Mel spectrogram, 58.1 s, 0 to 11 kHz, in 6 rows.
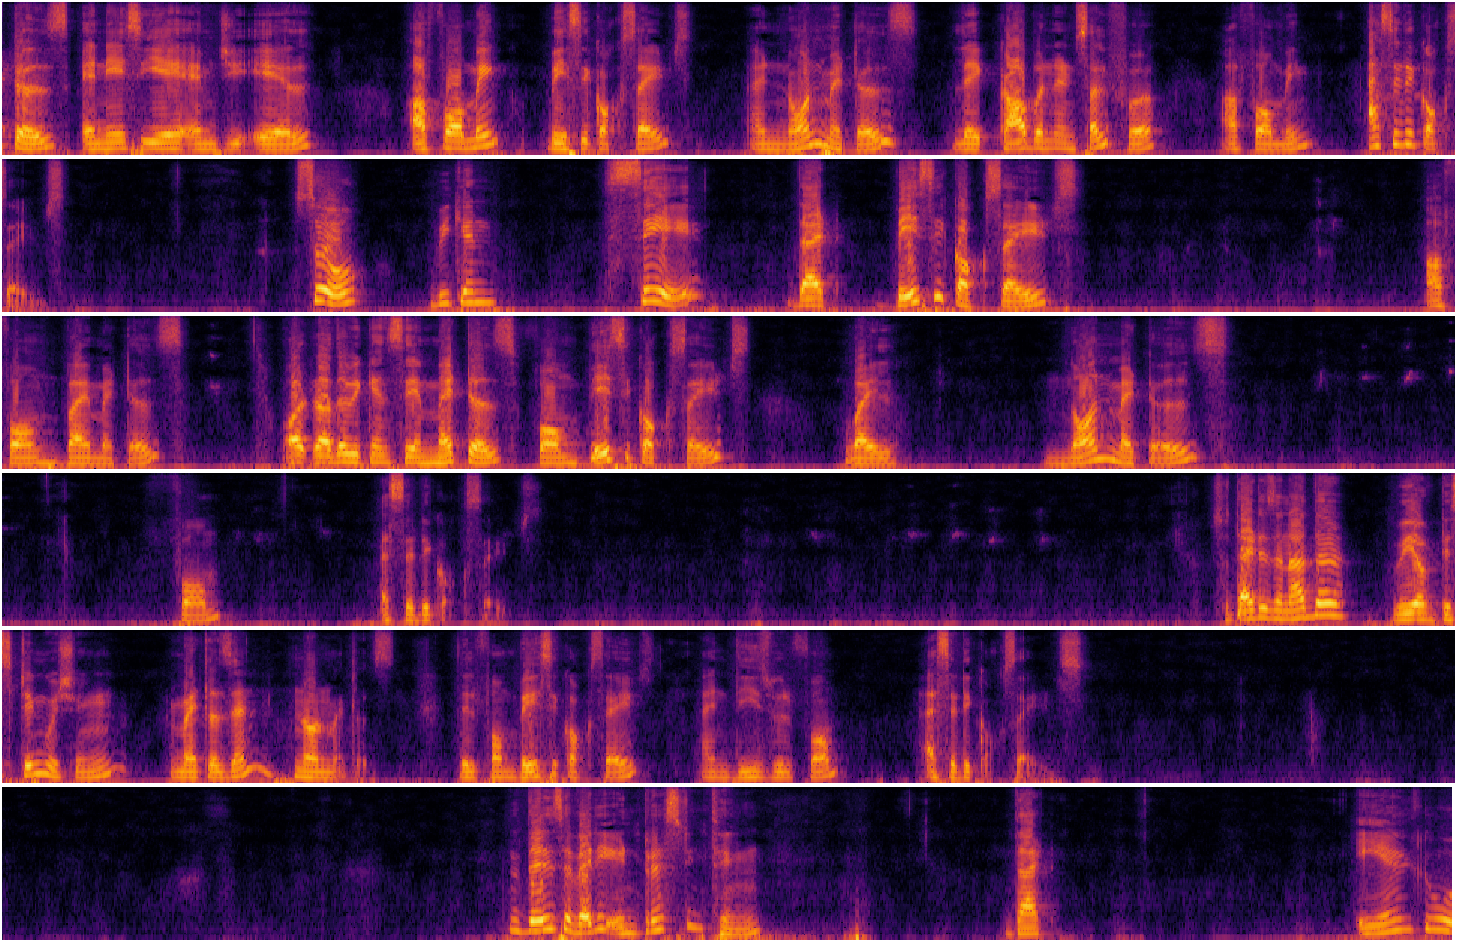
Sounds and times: Speech: 0.0 - 10.2, 11.6 - 13.1, 13.7 - 17.0, 19.2 - 24.4, 25.0 - 25.4, 26.3 - 27.6, 30.2 - 30.6, 31.6 - 32.7, 37.1 - 46.1, 51.8 - 53.6, 55.1 - 55.5, 57.4 - 58.1
Inside, small room: 0.0 - 58.1.

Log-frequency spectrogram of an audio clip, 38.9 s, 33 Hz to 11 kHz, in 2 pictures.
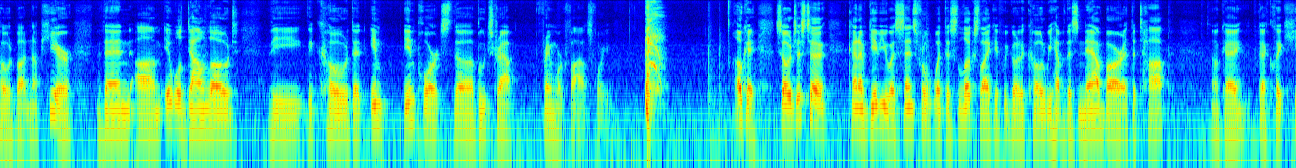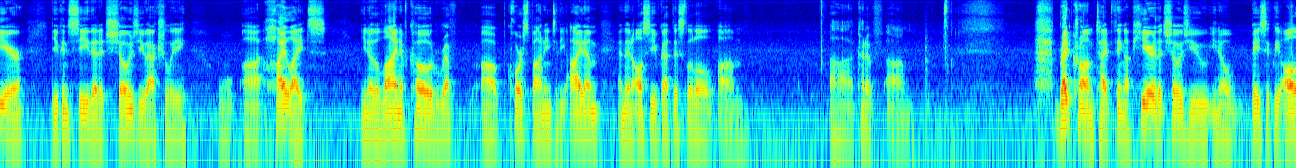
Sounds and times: Speech: 0.0 - 9.2, 11.0 - 17.6, 18.2 - 30.7, 31.8 - 33.2, 35.3 - 38.8
Inside, small room: 0.0 - 38.8.

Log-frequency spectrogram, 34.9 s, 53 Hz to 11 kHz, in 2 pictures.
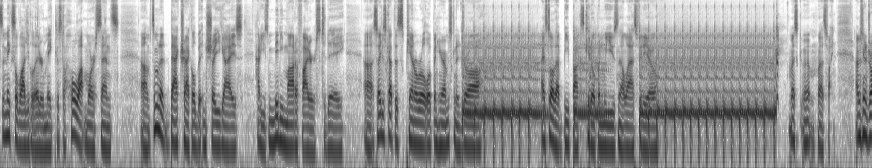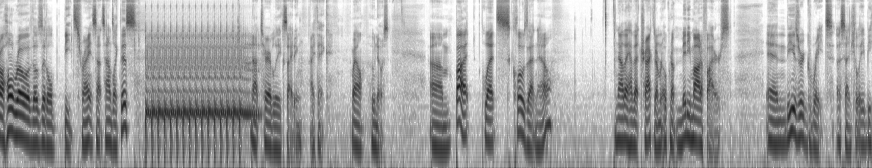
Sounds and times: Speech: 0.0 - 9.7, 10.8 - 13.2, 15.8 - 20.2, 22.5 - 25.3, 26.0 - 28.5, 29.6 - 32.1, 32.8 - 34.8.

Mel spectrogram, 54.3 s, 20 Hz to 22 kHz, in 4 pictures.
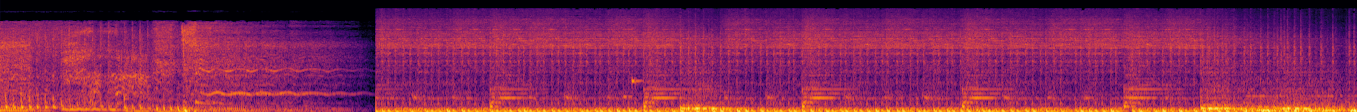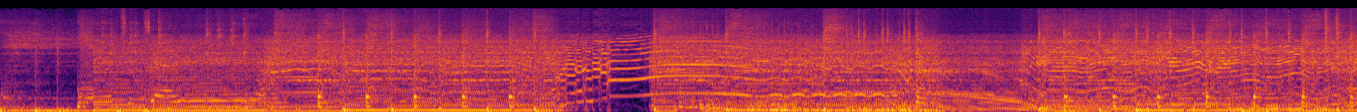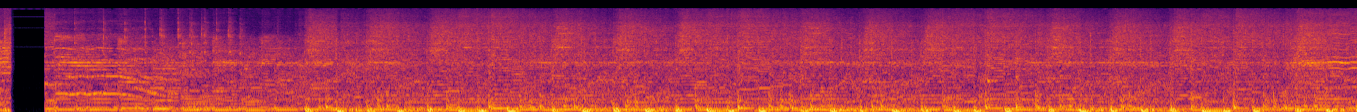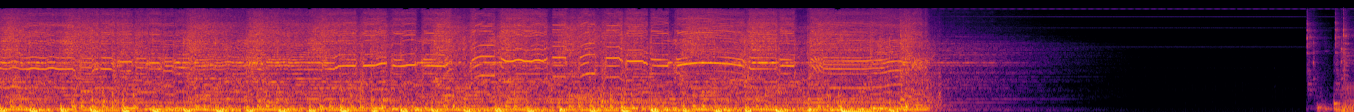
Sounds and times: Rock music: 0.0 - 51.3.

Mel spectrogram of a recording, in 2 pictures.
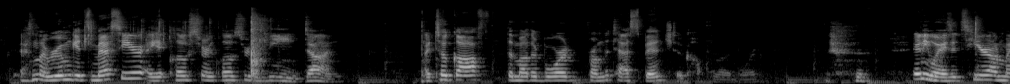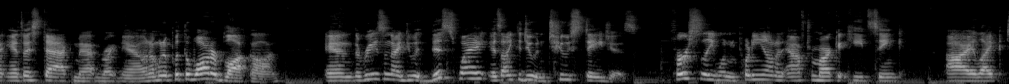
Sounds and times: Speech: 0.1 - 3.4, 4.2 - 7.6, 9.2 - 20.1.

